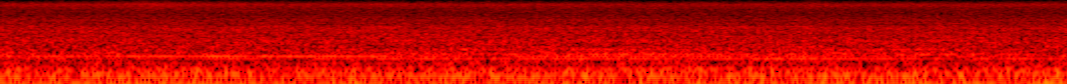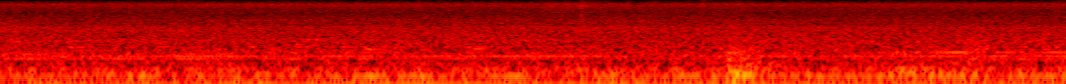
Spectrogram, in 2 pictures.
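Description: Steady low mechanical hum and rumble with a constant humming tone, the kind of drone a room's running machinery makes; a short low thump about nine seconds in.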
